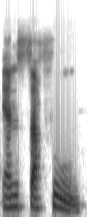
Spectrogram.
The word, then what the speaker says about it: Nsafou: Okay, this particular book, Comme un million de papillons noirs, the name of the author is Laura Nsafou. That's how they pronounce her name.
